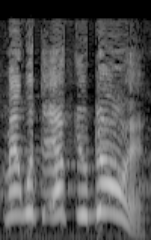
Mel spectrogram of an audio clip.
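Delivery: high, outraged bystander yell; angry bystander. Retold or imitated. Preacher voices crowd yelling at police, high and outraged. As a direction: call out in disbelief at the police. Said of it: "The folks tell".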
